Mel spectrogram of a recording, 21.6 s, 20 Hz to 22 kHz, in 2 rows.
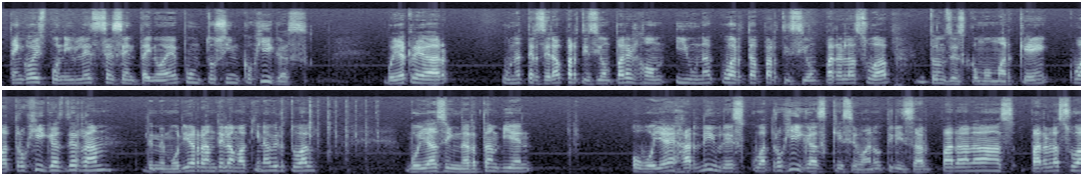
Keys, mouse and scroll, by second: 13.8 Left, 14.0 Left, 14.2 Left, 14.4 Left, 15.4 Delete, 16.4 5.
